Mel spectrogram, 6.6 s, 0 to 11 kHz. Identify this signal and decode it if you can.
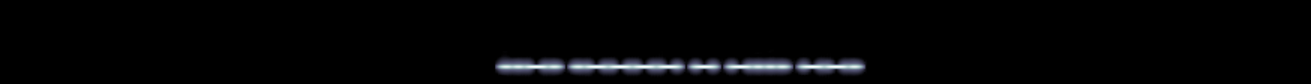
Morse code, heard as a keyed tone, about 40 wpm, 700 Hz. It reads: F1TBG
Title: DXCC-100 Call Signs - 5 Characters - Repeated 3x - 40wpm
